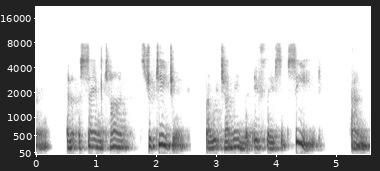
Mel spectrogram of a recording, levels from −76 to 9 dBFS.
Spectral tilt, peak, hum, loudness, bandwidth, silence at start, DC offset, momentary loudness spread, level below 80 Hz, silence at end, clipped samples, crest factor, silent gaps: -7 dB/octave; -8 dBFS; none; -22 LUFS; 8.2 kHz; 0 s; under 0.1%; 10 LU; -60 dBFS; 0 s; under 0.1%; 14 dB; 0.33-0.49 s, 2.63-2.83 s, 4.87-5.21 s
